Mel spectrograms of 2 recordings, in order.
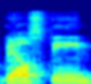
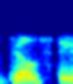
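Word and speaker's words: Bilstein: say it it depends I don't know if it's Bill Stein or Bill steining depends on who you're talking to I think if you're a German I I think it's supposed to be pronounced Bill Stein but who knows yeah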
